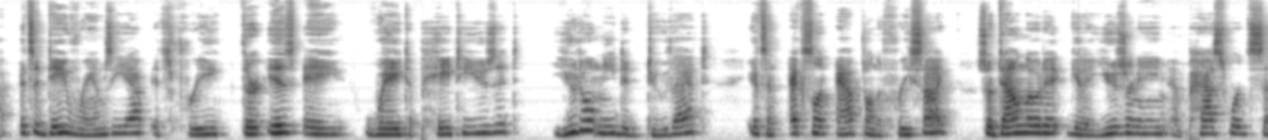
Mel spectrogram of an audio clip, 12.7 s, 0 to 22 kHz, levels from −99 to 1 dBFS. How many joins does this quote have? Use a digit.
2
